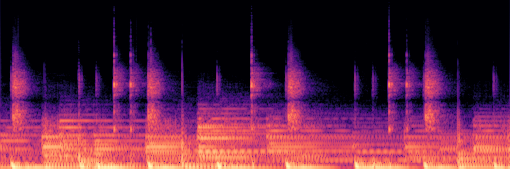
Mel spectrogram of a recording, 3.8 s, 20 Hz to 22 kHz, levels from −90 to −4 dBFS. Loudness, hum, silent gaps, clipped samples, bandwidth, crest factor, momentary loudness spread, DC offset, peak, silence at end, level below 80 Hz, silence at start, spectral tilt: -19 LUFS; none; none; under 0.1%; 7 kHz; 14 dB; 4 LU; under 0.1%; -2 dBFS; 0 s; -16 dBFS; 0 s; -7.5 dB/octave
